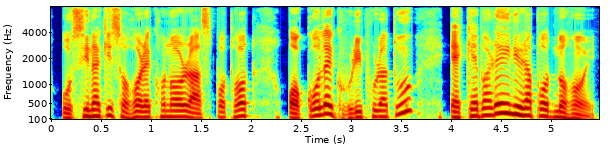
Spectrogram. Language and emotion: Assamese, fearful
